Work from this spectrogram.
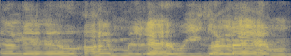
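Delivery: pitched way up and slow. Recalling a kids' TV show from childhood, doing Larry the Lamb voice. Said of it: "he did a voice like that".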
